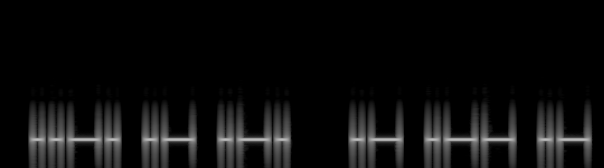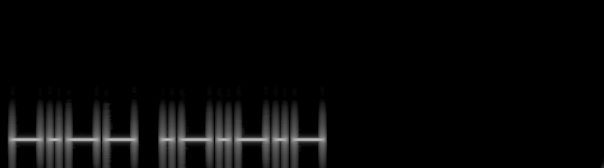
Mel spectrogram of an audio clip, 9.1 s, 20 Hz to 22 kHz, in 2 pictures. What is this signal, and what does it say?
Morse code, heard as a keyed tone, about 17 wpm, 700 Hz. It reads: FAR AWAY.
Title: Sentences from Top 1100 Words 17wpm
